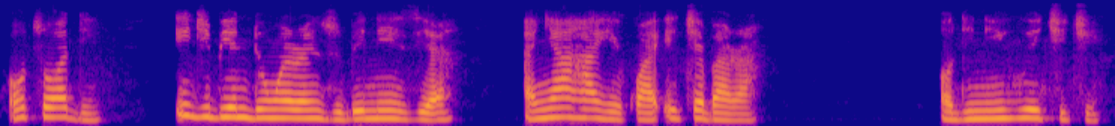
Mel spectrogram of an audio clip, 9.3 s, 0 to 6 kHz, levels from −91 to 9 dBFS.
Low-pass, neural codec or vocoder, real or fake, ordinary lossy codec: 5.4 kHz; none; real; none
